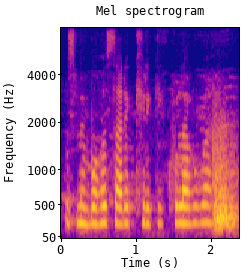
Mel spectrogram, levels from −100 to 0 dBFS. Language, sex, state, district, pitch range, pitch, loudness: Hindi, female, Bihar, West Champaran, 230-240 Hz, 235 Hz, -16 LUFS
